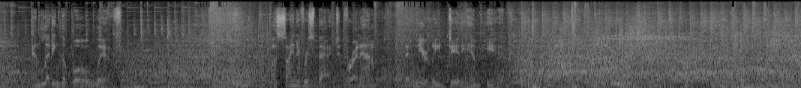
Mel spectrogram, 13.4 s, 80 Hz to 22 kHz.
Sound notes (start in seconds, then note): 8.6 blows thud; 10.0 crashes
